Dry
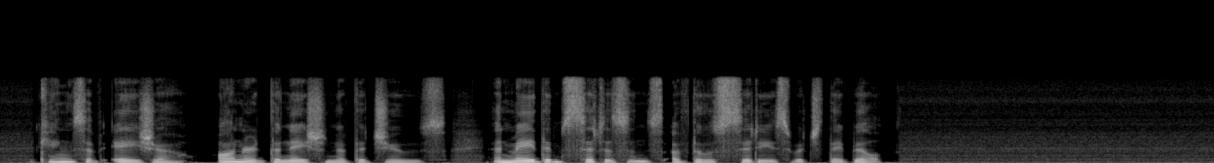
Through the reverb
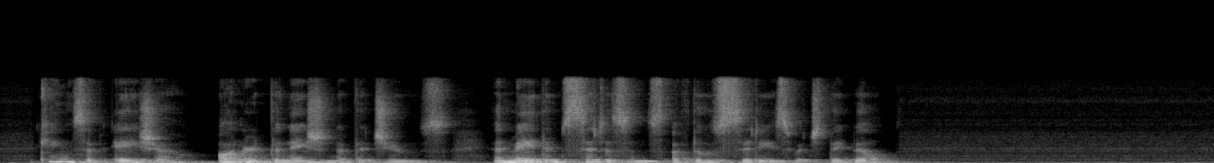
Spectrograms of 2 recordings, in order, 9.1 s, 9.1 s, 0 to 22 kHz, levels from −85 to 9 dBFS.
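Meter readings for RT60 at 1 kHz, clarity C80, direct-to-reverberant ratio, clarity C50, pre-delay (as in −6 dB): 0.50 s, 15.5 dB, 3.0 dB, 11.5 dB, 3 ms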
